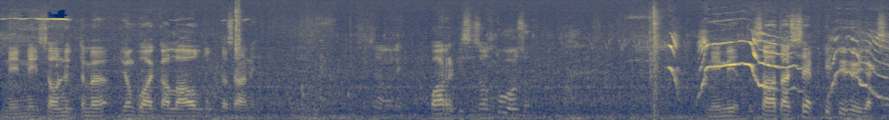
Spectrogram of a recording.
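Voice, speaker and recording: Wind and water noise sit behind this middle-aged Finnish sailor as he vlogs casually to an action camera mounted on his boat, outdoors in the cockpit under a canopy. His mid-range voice swings hugely in pitch and pauses often as he thinks aloud with plenty of fillers.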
